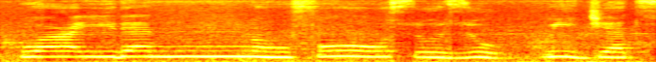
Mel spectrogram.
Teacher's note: Wa idan nufusu, alif lam bertemu dengan salah satu huruf syamsiah yaitu nun, maka dinamakan alif lam syamsiah dan alif lamnya tidak dibaca. Sedangkan nunnya sendiri yaitu bacaan gunnah karena nunnya ditasydid dan harus dibaca dengan mendengung.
